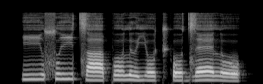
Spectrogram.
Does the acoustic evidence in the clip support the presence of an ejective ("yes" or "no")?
yes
